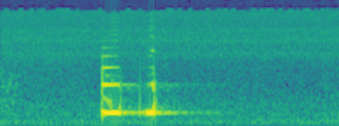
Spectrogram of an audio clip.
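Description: Two short electronic beeps, about a third of a second apart.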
